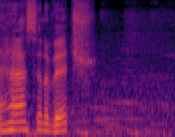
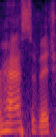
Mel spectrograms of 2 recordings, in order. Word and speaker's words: Hasovic: A pass from Zukic straight into Hasanovic, or Hasovic, excuse me. Didn't need to add an extra syllable there.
